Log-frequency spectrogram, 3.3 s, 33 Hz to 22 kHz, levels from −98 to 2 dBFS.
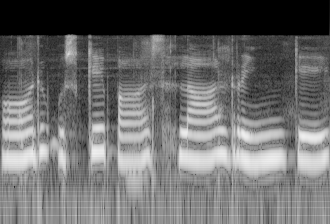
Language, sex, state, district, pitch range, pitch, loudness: Hindi, female, Chandigarh, Chandigarh, 215-240 Hz, 225 Hz, -13 LUFS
